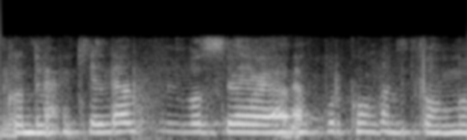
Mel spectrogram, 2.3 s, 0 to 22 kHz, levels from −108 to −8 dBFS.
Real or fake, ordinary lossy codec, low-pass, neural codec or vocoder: fake; Opus, 16 kbps; 7.2 kHz; codec, 24 kHz, 1.5 kbps, HILCodec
